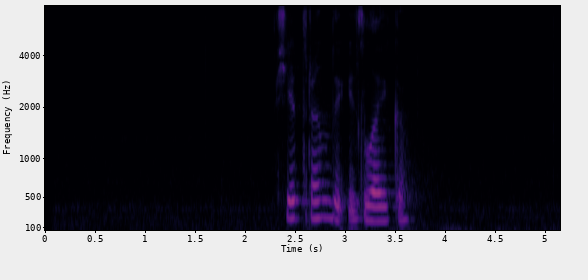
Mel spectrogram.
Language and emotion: Russian, neutral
